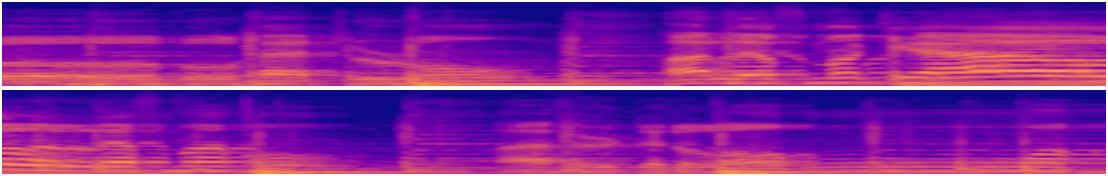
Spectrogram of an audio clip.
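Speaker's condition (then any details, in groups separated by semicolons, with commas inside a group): No condition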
